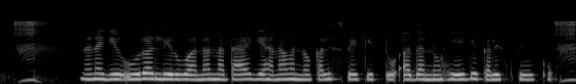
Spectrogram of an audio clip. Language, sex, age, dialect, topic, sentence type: Kannada, female, 18-24, Coastal/Dakshin, banking, question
